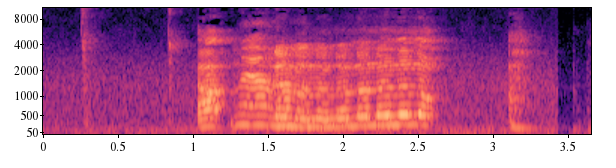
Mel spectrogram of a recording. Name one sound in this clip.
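A man sings with strained emotion close by.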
